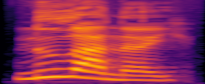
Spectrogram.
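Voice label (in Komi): ныланӧй, Komi, female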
